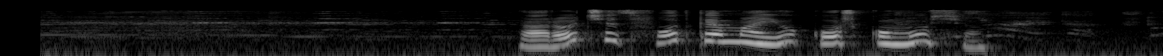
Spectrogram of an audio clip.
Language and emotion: Russian, positive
